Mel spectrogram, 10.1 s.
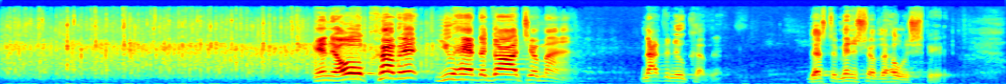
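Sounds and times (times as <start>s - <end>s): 
audience hand clapping: 0.0s - 5.2s
speech: 3.1s - 5.8s, 6.4s - 7.3s, 8.1s - 9.6s.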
